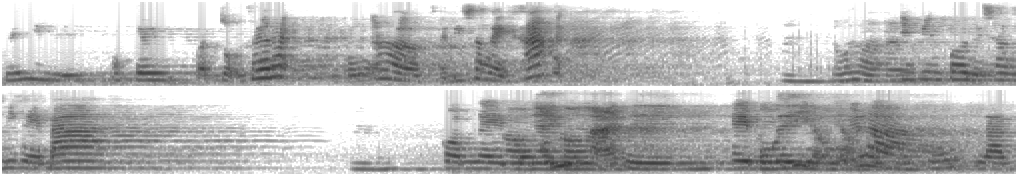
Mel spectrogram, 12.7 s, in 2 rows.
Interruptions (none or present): present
